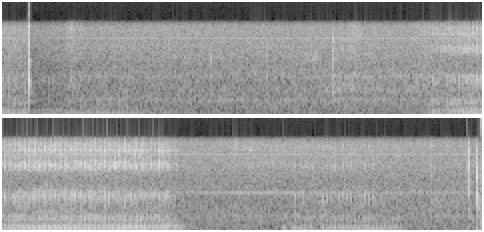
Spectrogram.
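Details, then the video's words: Weimaraner snoring indoors: after a quiet stretch, one long, deep, gravelly snore lasts over a second, followed by a fainter rumble near the end. "Weimaraner-Tchesco Roncando"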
